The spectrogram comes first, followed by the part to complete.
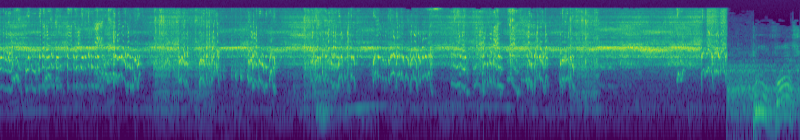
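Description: Night-time nature ambience sound effect, a steady high cricket chirring with frog-like calls over it, cut in over the room sound and cutting off abruptly near the end.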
